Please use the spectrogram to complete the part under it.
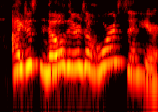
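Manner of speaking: loud, high-pitched screaming. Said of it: "he starts screaming".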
